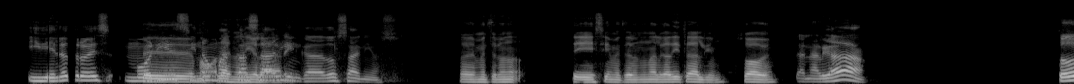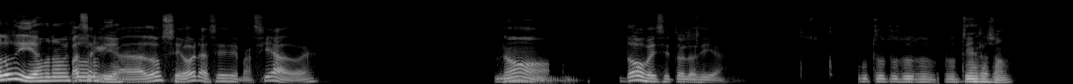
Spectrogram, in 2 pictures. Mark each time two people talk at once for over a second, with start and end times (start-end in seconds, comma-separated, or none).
1.4-3.0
